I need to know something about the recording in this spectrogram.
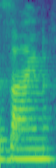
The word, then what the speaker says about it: zine: I had a 20-something-year-old pronounce it a Zine to me, and I had Oh, to be, okay. oh, it's zine, it's short for magazine.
